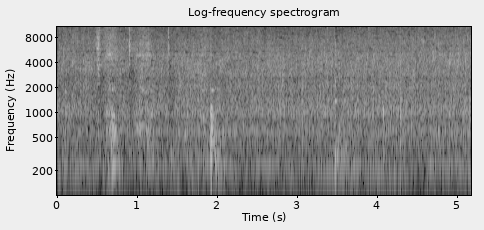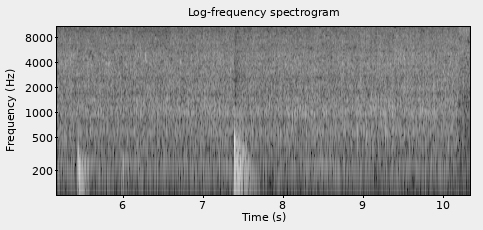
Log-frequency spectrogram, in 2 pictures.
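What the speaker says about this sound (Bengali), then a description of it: "এইভাবে আপনারা মশলা ভেজে এবং মাছের সঙ্গে মাখিয়ে আপনারা রান্না করতে পারেন" Spices frying in a pan for a small koi fish curry, a steady loud sizzle with occasional scraping stirs throughout, no talking.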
